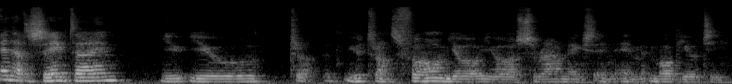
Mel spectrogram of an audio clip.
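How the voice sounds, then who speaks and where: The speaker talks very slowly with a Dutch accent. Noticeable background noise sits behind the voice. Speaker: spiritual teacher. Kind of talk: interview. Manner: halting.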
